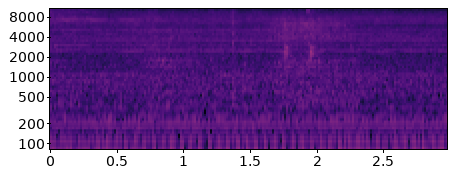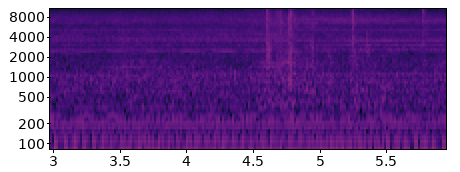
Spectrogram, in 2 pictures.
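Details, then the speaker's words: HP Vectra V5 Pentium 166 desktop at power-on, BIOS sees no hard drive: quiet steady hum and whir with faint ticks inside the case, an unhealthy-sounding drive or fan spinning. "That does not sound healthy in there. I'm hoping you can hear that."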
